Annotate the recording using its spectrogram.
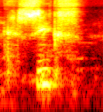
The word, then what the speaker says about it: Sikhs: I think it reminds the Sikhs or something? How do you say it? – Sikhs.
